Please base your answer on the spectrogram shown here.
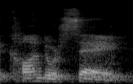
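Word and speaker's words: Condorcet: and it violates the Condor say criterion it's French word so I pronounced that way so Conda what's the conversation if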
